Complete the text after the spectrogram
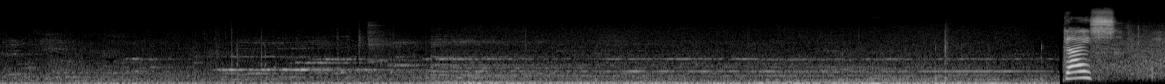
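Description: A pipe organ plays slow, held notes in a large echoing hall.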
